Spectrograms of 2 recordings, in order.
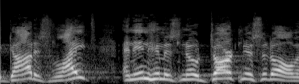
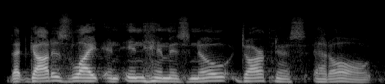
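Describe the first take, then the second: First: Every word pressed higher and louder; emphatic declaration. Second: Said in the usual way. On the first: Shown as a demonstration. Preacher shows how John proclaims it, emphatic and loud. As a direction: proclaim it as a bold decree. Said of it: "He's saying it so emphatically". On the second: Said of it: "and emphatically saying".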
